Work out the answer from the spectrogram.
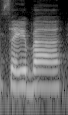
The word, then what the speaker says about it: Saba: All right, so we are back from Saba, and we pronounced it wrong the whole time, by the way. It's Saba, not Saba.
